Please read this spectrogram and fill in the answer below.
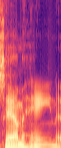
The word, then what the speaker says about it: Samhain: Now, it's spelled S-A-M-H-A-I-N. It's not pronounced Samhain, as you would in English. It's pronounced Samhain. Samhain. In most of the Gaelic languages, and it has pagan roots.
